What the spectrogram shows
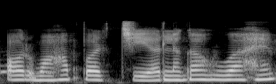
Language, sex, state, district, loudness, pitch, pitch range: Hindi, female, Bihar, Patna, -15 LUFS, 215 Hz, 205-220 Hz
